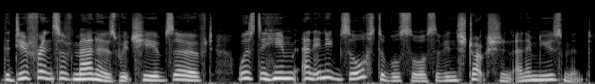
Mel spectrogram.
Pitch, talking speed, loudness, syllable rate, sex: 220 Hz, 170 wpm, -17 LUFS, 5.8 syllables/s, female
